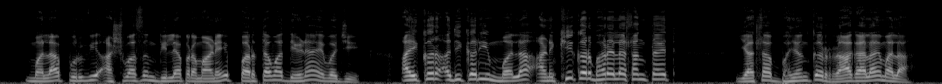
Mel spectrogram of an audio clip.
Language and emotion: Marathi, angry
